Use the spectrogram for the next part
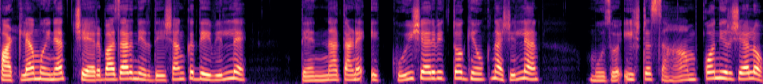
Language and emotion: Goan Konkani, sad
